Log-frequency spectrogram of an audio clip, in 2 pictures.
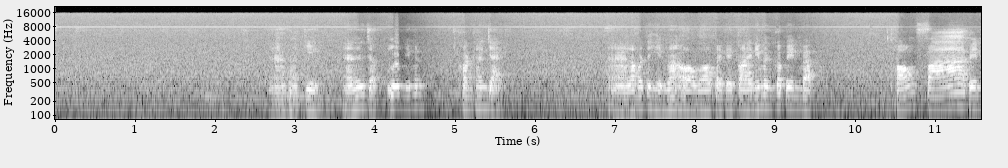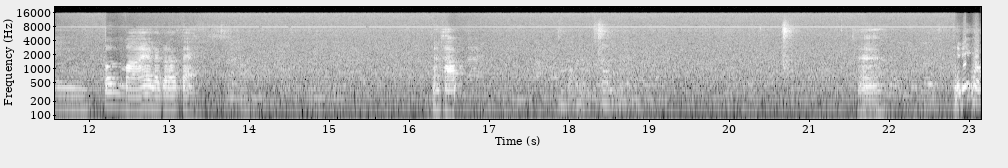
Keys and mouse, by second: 0.0 click, 1.6-5.3 middle drag.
